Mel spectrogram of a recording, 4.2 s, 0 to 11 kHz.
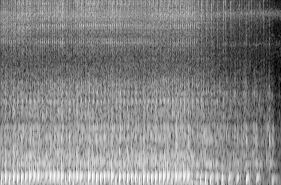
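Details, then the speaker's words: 1977 Honda ATC 90 two-stroke, air-cooled three-wheeler, first start after sitting for years, warming up: fast, even popping that slows and fades within a second when throttle drops; won't idle. "doesn't want to idle you know what I'm already ready even with even with the little plant growing on the side of it I'm gonna choke it real quick"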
